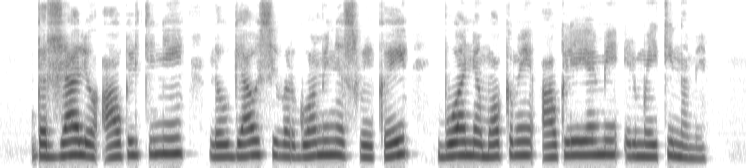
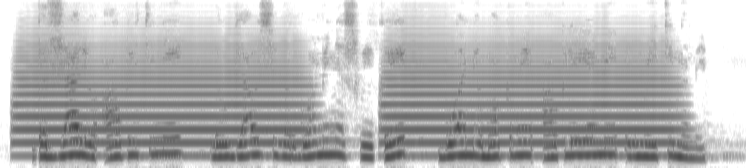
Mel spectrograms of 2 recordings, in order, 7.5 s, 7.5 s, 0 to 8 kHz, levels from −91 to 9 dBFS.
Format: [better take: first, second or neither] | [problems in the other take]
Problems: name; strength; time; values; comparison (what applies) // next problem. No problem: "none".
first | background sound (Brass instrument); 2 dB below the speech // room echo; dies away in 1.7 s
